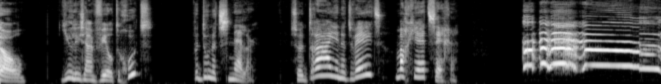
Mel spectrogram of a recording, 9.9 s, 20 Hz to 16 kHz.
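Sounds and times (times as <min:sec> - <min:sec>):
speech: 0:00.0 - 0:02.3, 0:02.9 - 0:06.9
rooster crowing: 0:07.8 - 0:09.9.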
